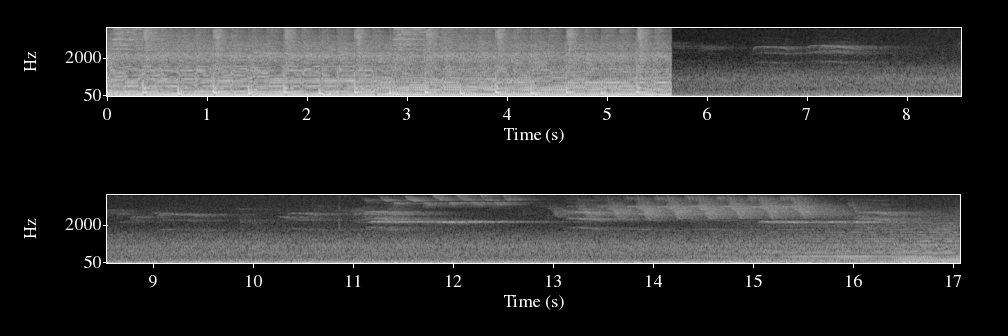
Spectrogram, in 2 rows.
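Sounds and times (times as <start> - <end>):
songbirds singing: 5.7 - 16.6.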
